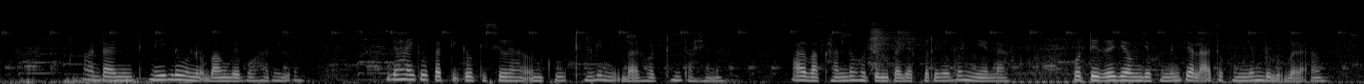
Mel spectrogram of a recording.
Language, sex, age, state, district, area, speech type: Santali, female, 30-45, West Bengal, Jhargram, rural, spontaneous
